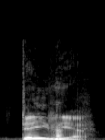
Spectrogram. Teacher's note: But you don't actually pronounce the H, so it's just dahlia.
